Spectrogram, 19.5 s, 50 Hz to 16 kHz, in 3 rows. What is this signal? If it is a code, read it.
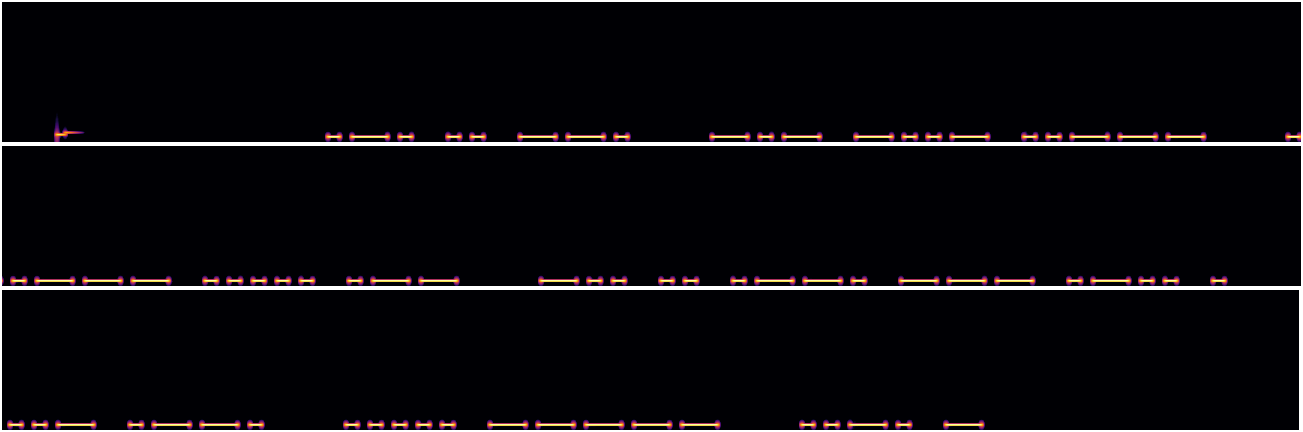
Morse code, heard as a keyed tone, about 21 wpm, 700 Hz. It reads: RIG KX2 25W DIPOLE UP 50 FT
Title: Practice QSO - Exchange 2 - Info - 20wpm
